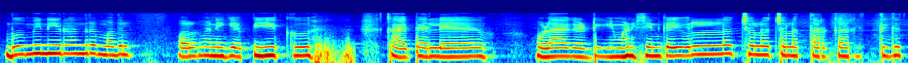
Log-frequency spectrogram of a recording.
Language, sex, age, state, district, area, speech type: Kannada, female, 18-30, Karnataka, Dharwad, rural, spontaneous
